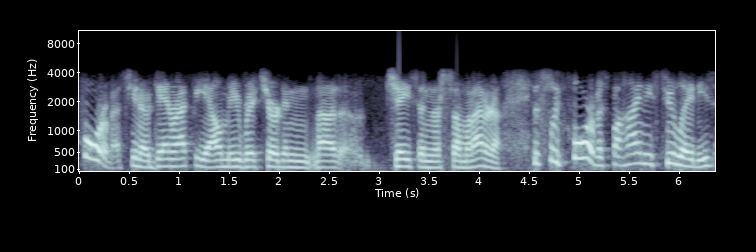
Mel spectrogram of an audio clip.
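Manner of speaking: ordinary talk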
